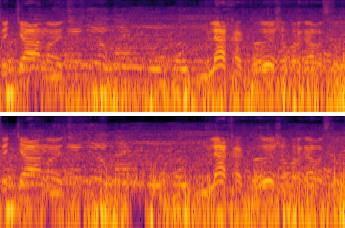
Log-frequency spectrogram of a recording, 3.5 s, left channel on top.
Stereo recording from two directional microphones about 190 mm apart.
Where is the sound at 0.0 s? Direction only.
55° left (ahead or behind).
